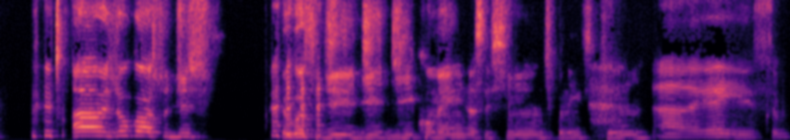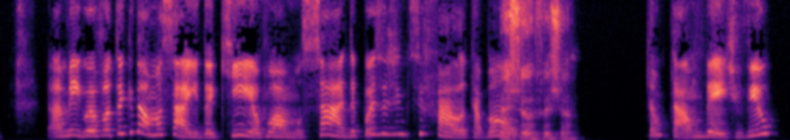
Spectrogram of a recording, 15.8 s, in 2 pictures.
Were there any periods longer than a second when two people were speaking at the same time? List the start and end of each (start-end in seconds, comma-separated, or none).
none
